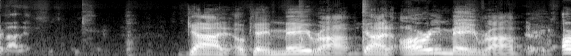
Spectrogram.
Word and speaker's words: Meirov: You know, the way you pronounce it is the way everyone pronounces it at first, but it's really Meirov, not Meirov. So like the month of May and then Rove.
